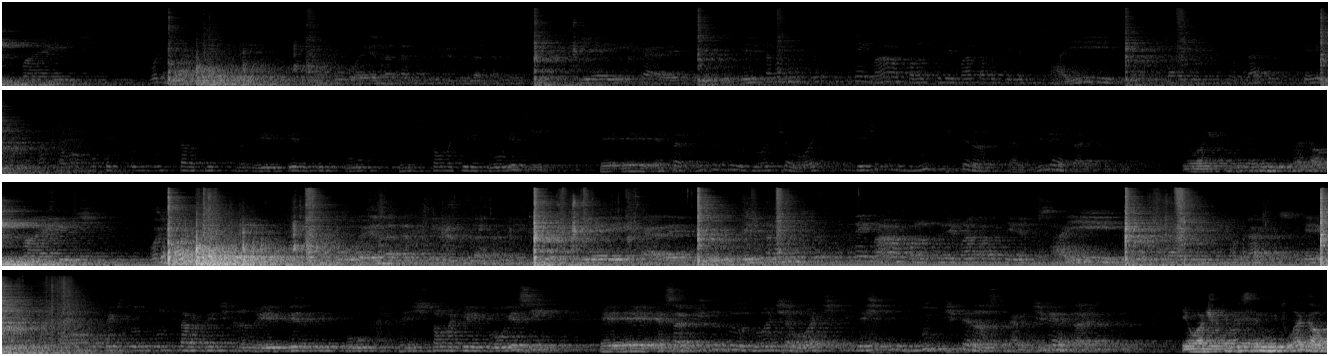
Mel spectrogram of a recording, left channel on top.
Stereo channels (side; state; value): left; quieter; 16.2 dB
